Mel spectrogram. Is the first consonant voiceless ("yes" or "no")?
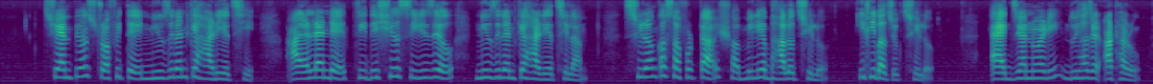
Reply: yes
